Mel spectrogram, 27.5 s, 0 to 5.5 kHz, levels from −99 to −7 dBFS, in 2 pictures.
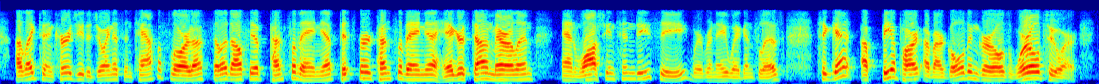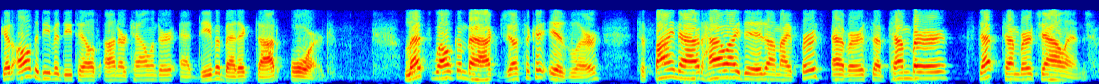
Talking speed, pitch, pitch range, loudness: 140 wpm, 155 Hz, 140-180 Hz, -23 LUFS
